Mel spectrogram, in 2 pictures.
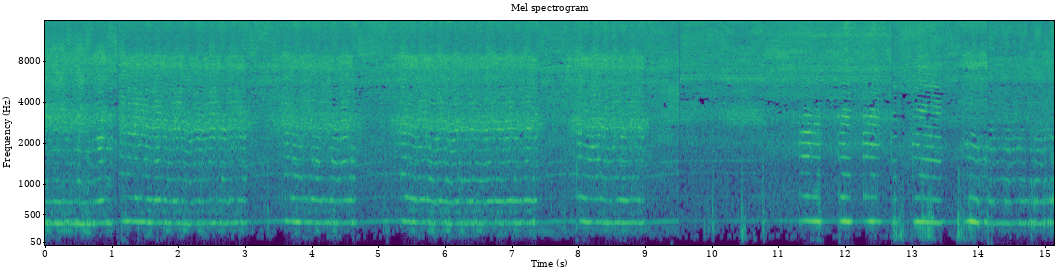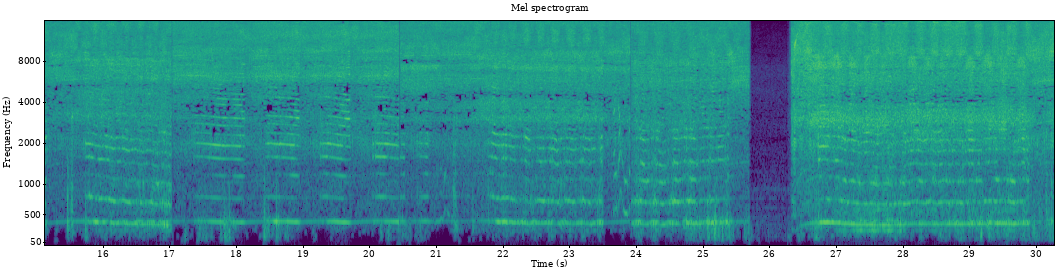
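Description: Angle grinder with a sanding disc running and sanding a wooden board: a steady motor whine that wavers slightly in pitch as the pad is pressed and moved across the wood. It cuts out for about half a second near the end.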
